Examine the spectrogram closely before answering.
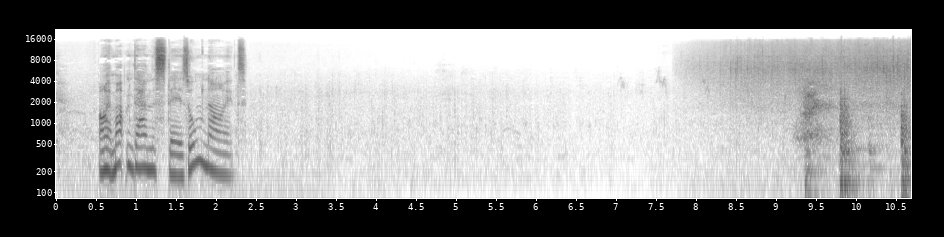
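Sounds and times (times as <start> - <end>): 
speech: 0.5 - 2.5
bacon sizzling and crackling in a frying pan: 7.8 - 10.6.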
